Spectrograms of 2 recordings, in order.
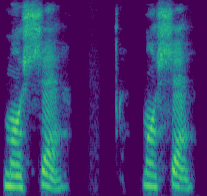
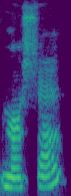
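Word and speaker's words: משה: So this is Moshe. And we know that the accent is on the second syllable because of this trope mark right here. So this is Moshe.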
